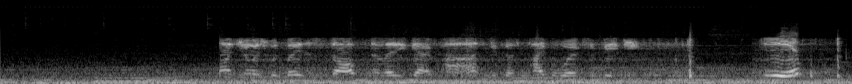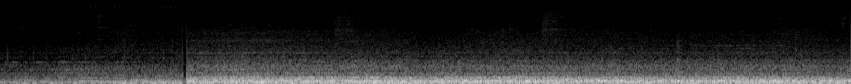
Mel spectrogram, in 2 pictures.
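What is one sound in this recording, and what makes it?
A vehicle engine rumbles steadily from inside the cab, growing louder partway through.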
